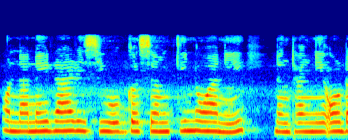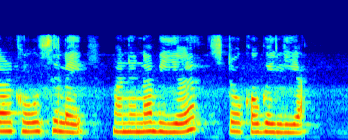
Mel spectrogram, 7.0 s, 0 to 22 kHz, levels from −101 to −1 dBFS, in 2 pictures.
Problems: none marked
